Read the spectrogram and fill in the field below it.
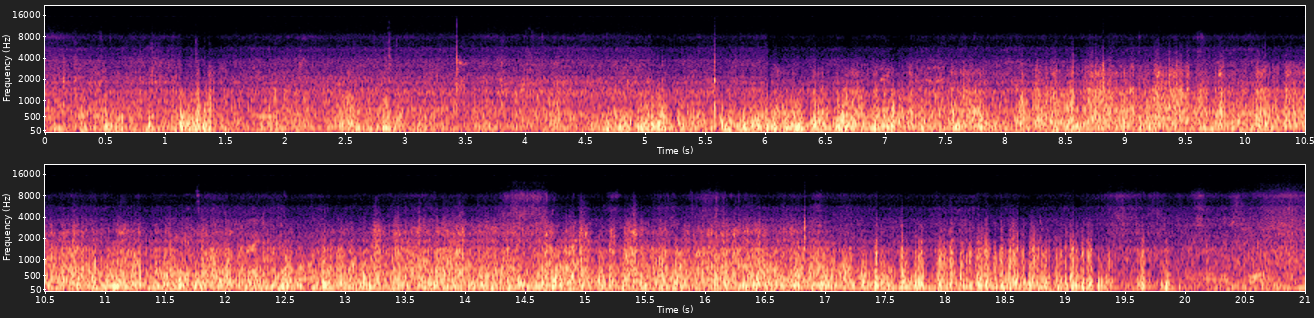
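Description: Strong wind buffets loudly outdoors.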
